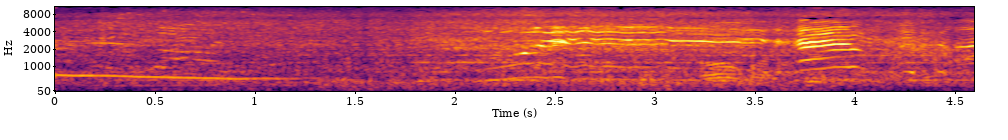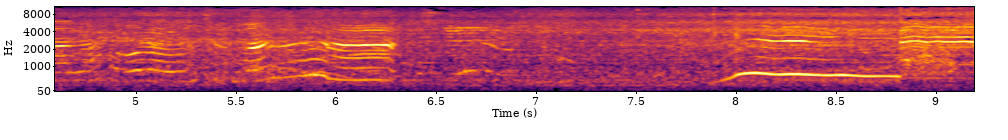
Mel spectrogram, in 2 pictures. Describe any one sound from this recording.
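Children squeal and shout excitedly.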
